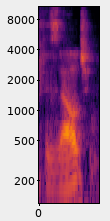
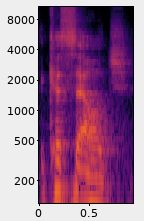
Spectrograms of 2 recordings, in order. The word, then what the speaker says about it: Kaselj: you say your name it's Cassel Cassel that's the English way of saying it Cassel one syllable just you see all the letters Cassel that's not one syllable Cel that's not one syllable that's two Cel okay two syllables okay I learned something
